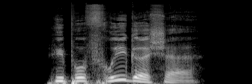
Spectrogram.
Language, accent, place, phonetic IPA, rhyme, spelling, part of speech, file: German, Germany, Berlin, [ˌhypoˈfʁyːɡɪʃə], -yːɡɪʃə, hypophrygische, adjective, De-hypophrygische.ogg
- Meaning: inflection of hypophrygisch: 1. strong/mixed nominative/accusative feminine singular 2. strong nominative/accusative plural 3. weak nominative all-gender singular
